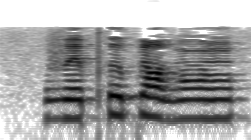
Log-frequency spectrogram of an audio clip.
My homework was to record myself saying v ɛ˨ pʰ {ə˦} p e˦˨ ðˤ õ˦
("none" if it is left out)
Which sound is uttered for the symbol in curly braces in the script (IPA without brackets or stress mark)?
ə˦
